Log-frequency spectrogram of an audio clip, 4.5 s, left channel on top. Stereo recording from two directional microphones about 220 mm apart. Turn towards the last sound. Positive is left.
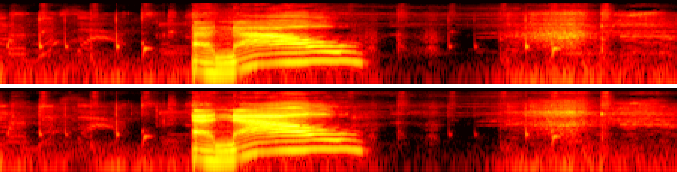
turn(degrees=50)  # may be behind; listen again after turning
